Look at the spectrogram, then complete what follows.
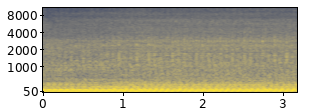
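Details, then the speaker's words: Kawasaki Ninja 250 CCS 300 race build, just started with the radiator off, run only briefly. Steady, even low idle pulsing about 200 beats a minute with no misses, knocks or valve noise; heat on both cylinders, so both are firing cleanly. "feel heat there on that side i feel heat build on that side so we are idling on both jugs"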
